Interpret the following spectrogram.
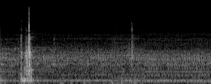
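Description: Two sharp clicks about a quarter second apart near the start, then a steady low hum with one faint tick a little over a second in.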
